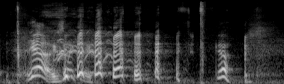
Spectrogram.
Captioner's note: laughing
